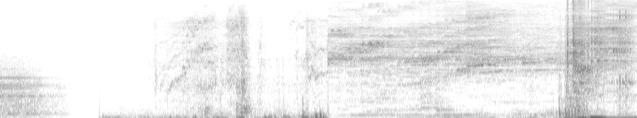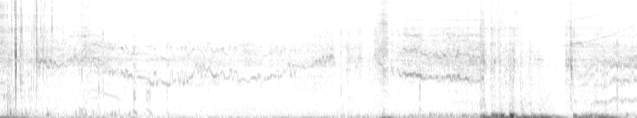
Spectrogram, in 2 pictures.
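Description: A small electric motor whines as a toy truck races past.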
